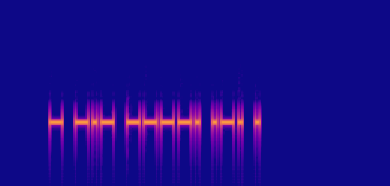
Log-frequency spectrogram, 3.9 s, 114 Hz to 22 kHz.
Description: Morse code, heard as a keyed tone, about 28 wpm, 700 Hz. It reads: TK9RE
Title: Code Groups - 5 Letter:Numbers - 28wpm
